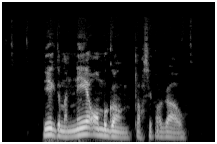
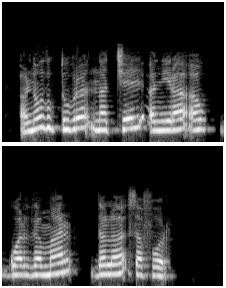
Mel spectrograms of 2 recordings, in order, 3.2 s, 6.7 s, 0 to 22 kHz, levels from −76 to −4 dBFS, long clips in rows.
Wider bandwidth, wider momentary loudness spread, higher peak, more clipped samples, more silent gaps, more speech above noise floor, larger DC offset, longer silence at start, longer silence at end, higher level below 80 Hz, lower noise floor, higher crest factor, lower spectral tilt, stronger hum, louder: first, 14.5 kHz vs 7 kHz; first, 14 LU vs 6 LU; about the same, -4 dBFS vs -2 dBFS; neither; neither; second, 36 dB vs 68 dB; neither; first, 0.6 s vs 0.25 s; second, 0.45 s vs 0.8 s; about the same, -60 dBFS vs -58 dBFS; second, -58 dBFS vs -80 dBFS; first, 18 dB vs 12 dB; about the same, -6.5 dB/octave vs -6 dB/octave; neither; second, -23 LUFS vs -13 LUFS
